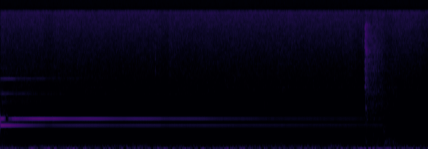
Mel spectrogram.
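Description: The last piano notes ringing on quietly after the final chord, two steady tones slowly fading, then cut off near the end just after a soft brief noise.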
